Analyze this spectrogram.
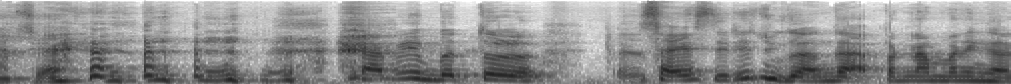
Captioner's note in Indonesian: tertawa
